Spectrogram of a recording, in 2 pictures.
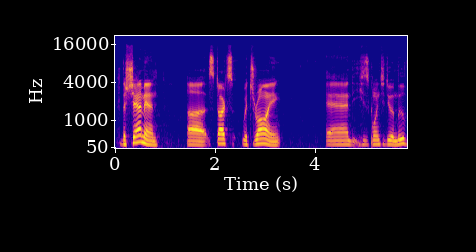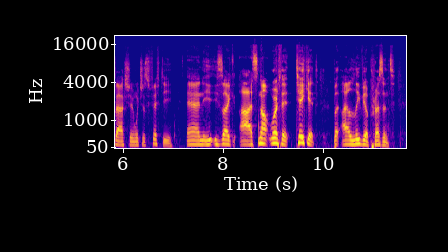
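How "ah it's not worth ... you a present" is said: put-on fantasy dwarf accent with Scottish ring. Voicing a shaman withdrawing from the fight: dwarven accent. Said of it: "I'm using my dwarven accent right now".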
